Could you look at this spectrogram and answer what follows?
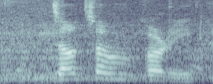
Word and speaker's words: Dotonbori: Donna, how do you pronounce the name of the street? Donna, Donna, Burrito? Dotonbori.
